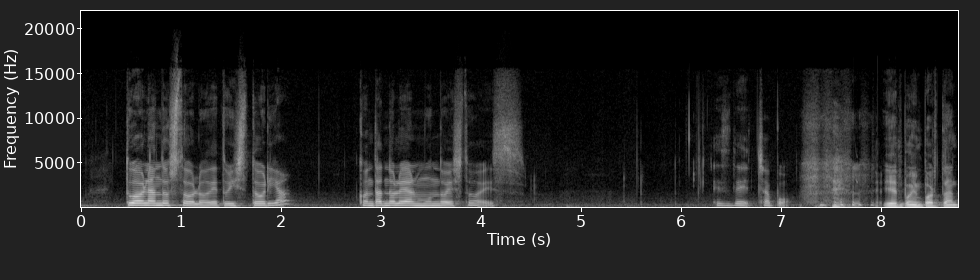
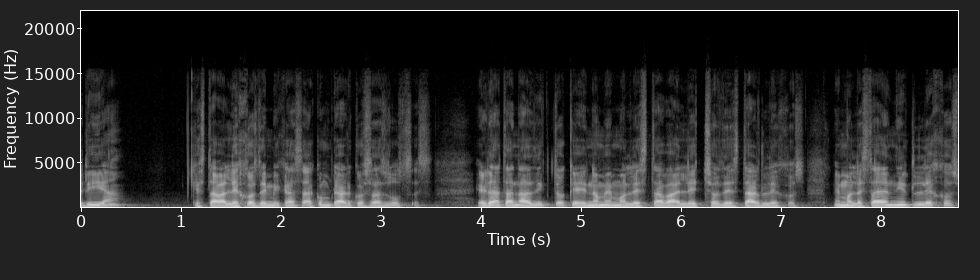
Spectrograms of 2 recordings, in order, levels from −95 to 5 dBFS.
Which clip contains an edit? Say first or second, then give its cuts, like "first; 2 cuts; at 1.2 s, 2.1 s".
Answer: first; 1 cut; at 7.8 s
